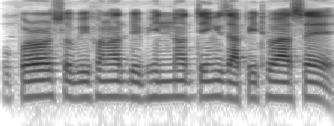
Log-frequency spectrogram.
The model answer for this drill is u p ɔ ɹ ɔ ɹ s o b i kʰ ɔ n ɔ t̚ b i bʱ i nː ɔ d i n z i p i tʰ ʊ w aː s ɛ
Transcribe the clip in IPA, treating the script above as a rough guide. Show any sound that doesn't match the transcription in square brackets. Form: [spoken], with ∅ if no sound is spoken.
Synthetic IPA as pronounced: u p ɔ ɹ ɔ ɹ s o b i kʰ ɔ n ɔ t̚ b i bʱ i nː ɔ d i [ŋ] z [a] p i tʰ ʊ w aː s ɛ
